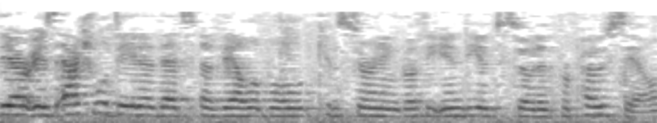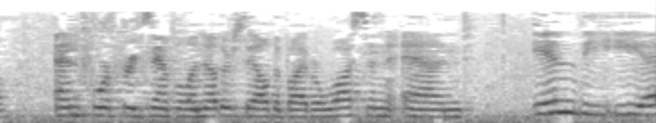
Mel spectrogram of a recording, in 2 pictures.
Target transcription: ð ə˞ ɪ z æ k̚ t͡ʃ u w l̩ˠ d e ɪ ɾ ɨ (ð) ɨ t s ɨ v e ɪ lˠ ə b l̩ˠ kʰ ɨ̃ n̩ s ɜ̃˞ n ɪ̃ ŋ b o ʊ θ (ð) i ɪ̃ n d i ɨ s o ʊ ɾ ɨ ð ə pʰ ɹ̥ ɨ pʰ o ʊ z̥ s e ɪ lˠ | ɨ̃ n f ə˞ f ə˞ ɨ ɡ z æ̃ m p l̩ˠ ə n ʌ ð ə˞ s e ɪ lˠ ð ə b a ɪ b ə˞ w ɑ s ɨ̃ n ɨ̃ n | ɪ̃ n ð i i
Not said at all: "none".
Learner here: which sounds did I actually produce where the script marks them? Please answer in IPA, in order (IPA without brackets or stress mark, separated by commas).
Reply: ð, ð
